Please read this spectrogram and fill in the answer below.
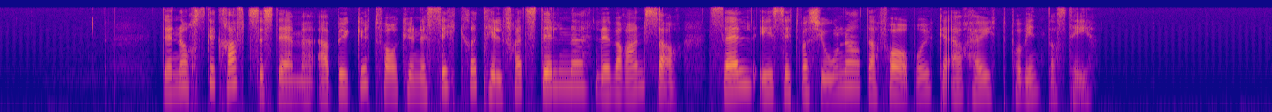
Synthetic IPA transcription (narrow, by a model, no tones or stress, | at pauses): d̪̥ɛnɔʁskəkʰʁɑft̪sʏst̪eːməʔæːʁbʏɡət̪fɔʁoːkʰʉnəsɪkʁət̪ʰɪlfʁɛd̪st̪ɪln̩əlɛʋəʁɑnsə̰ʁ | sɛliːsɪt̪ʰʋɑsjuːnəʁd̪æːʁfoːʁbʁʉːkə̰ʔæːʁhœʏt̪pʰoːʋɪnt̪əʁst̪ʰḭː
